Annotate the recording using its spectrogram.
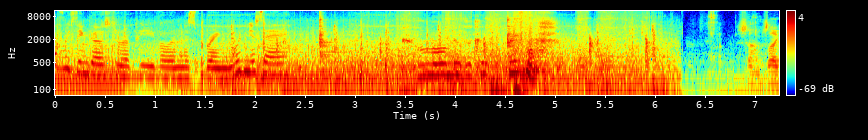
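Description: A woman talks with animation.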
